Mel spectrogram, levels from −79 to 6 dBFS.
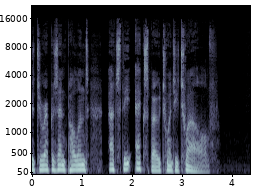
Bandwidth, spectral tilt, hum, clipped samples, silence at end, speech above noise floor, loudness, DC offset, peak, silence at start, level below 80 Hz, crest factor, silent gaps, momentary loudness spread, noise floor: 15.5 kHz; -5 dB/octave; none; under 0.1%; 0.75 s; 43 dB; -18 LUFS; under 0.1%; -4 dBFS; 0 s; -36 dBFS; 14 dB; none; 11 LU; -60 dBFS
